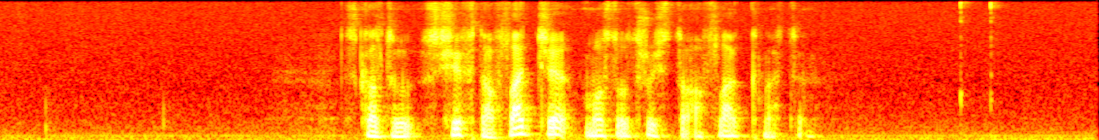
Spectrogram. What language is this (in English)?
Faroese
